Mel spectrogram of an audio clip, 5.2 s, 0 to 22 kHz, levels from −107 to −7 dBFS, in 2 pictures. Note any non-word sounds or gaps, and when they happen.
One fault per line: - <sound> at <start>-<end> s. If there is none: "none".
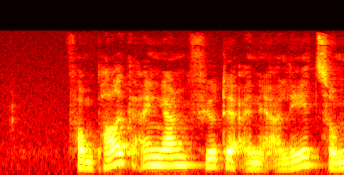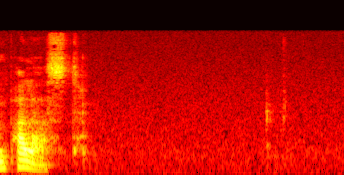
none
